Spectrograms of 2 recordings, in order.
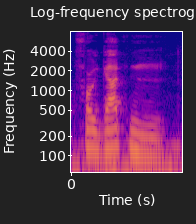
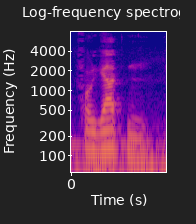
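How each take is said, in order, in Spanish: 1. La última sílaba tiene una vocal débil y reducida. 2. La última sílaba tiene una vocal débil y reducida.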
